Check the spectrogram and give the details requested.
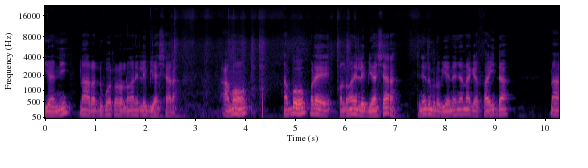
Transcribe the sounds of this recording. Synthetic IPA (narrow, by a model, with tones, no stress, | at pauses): ja˨ni˦na˦˨ɾa˨du˦βo˦ɾɾo˦ɾɔ˨lo˦ŋa˦ni˦le˦bi˨a˨ʃa˨ɾa̰˨ | a̰˨mɔ˦ | na˨boː˦ɾɛ˦o˨lo˨˦ŋa˦ni˦˨le˨bi˨a˨ʃa˦ɾa˨ | ti˨ne˦tu˦˨mi˨ɾo˨βja˨ni˦a˦ɲa˦na˦kɛ˨fa˨i˦da˦ | na˨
